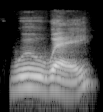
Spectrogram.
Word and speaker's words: Wu Wei: The way I know how to pronounce it is Wu Wei. It's spelled W-U, and the second word is W-E-I.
